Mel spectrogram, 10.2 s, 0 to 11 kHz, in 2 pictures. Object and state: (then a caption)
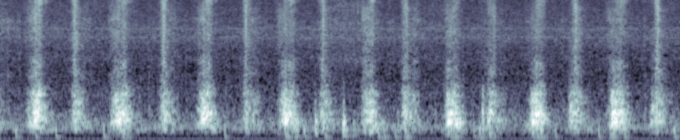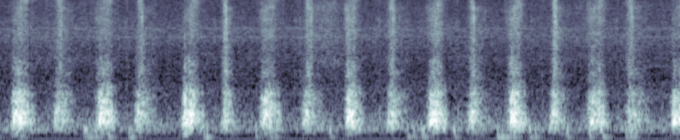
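Silicone microphone ear scratched. Fingernails scratch the rim and canal of a pale pink silicone binaural microphone ear in a steady, slightly uneven rhythm of roughly 97 strokes per minute. Each stroke is a short, dry, muffled rub centered in the low mids around 320 Hz, with faint bright scratchy edges and no ring after it.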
